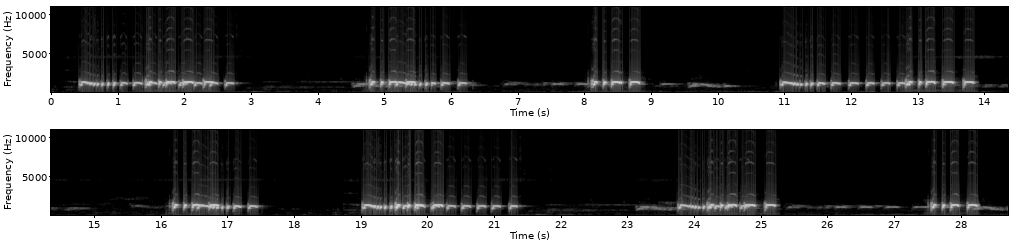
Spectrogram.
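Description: Zebra dove (perkutut) singing: about eight phrases of rapid, clipped cooing notes, each lasting one to three seconds and separated by short pauses, with a few soft lower coos in between.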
